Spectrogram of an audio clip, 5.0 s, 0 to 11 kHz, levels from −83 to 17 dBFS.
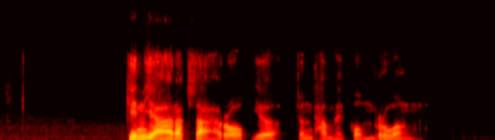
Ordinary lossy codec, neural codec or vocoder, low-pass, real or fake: Opus, 16 kbps; none; 7.2 kHz; real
